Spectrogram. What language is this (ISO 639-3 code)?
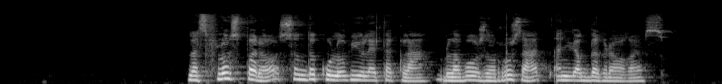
cat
